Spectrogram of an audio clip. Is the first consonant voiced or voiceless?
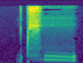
voiceless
